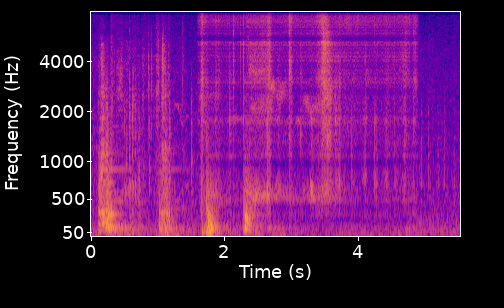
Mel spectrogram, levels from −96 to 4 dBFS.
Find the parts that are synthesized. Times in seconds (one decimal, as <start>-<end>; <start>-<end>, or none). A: 1.6-4.9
